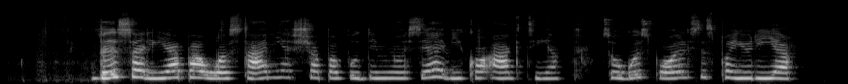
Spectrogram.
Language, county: Lithuanian, Kaunas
